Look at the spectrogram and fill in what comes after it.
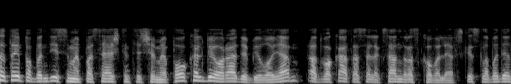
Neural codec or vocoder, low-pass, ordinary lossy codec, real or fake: none; 5.4 kHz; Opus, 64 kbps; real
